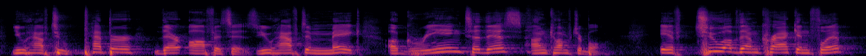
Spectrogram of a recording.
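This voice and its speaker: Urgent man rallying a forum crowd. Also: a little high. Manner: urgent, emphatic, repeats "you have to". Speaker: audience member at a public forum. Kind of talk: impassioned call to action. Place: conference hall.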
